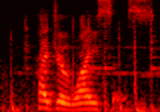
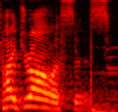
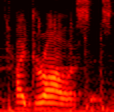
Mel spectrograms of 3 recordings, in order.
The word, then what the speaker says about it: hydrolysis: head back to its hydrolysis okay I am wrong I am wrong hydrolysis it's like hydraulics hydrolysis got it now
